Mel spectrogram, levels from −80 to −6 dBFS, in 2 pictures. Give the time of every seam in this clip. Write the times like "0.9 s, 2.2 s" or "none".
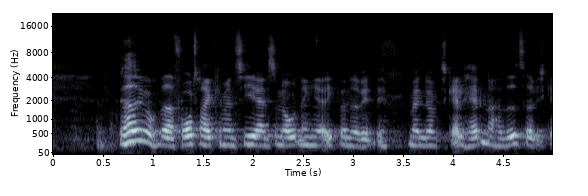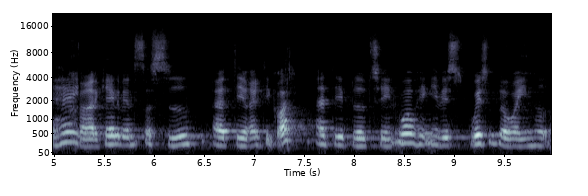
3.8 s, 5.2 s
